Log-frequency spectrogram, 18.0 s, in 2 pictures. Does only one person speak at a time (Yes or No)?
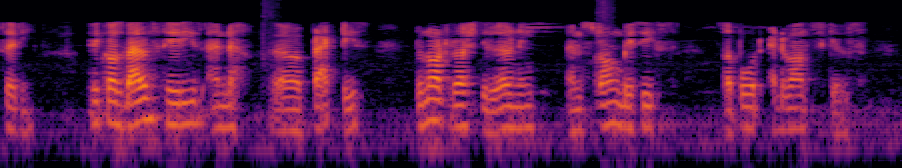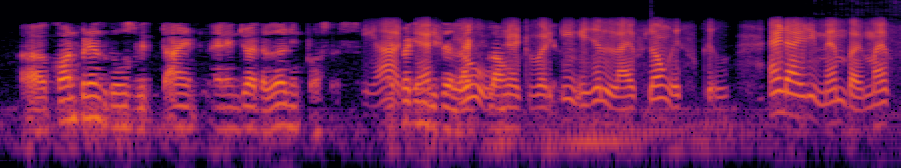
No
